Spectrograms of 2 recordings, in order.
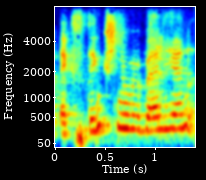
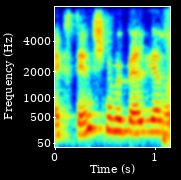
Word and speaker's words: Extinction Rebellion: Ähm, wir sind auf jeden Fall Extinction Rebellion, äh, weil viele sagen immer Extension Rebellion oder sonst was.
